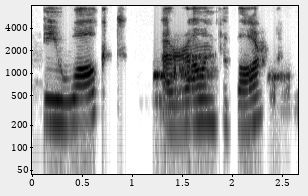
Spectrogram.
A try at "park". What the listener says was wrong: Again, it's not bark, it's park. Park.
